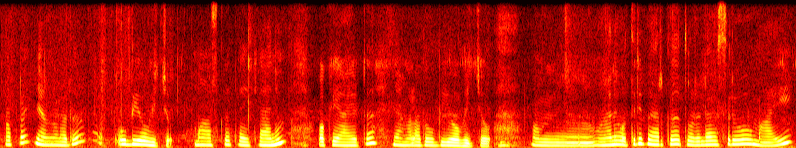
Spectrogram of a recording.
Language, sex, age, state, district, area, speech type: Malayalam, female, 45-60, Kerala, Kollam, rural, spontaneous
